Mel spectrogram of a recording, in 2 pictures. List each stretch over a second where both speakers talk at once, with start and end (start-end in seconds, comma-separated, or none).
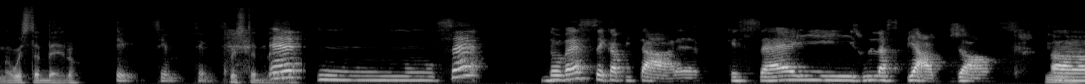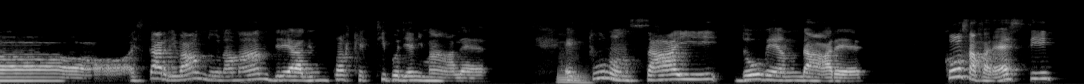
none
